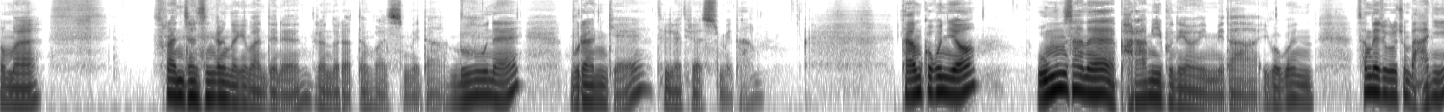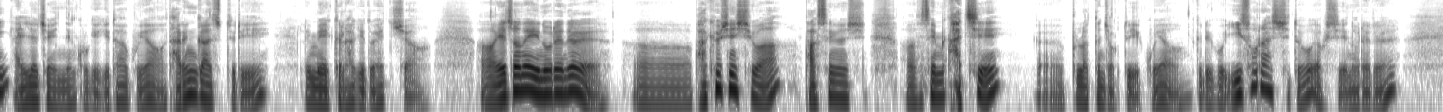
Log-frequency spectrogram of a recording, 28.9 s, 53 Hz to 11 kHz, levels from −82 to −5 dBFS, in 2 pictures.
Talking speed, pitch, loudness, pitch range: 285 characters per minute, 100 Hz, -23 LUFS, 85-125 Hz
